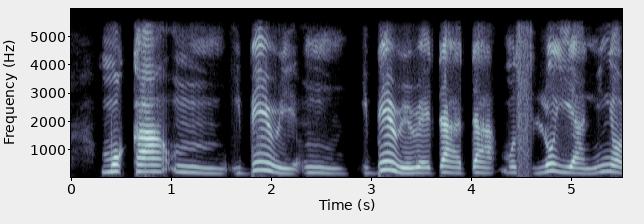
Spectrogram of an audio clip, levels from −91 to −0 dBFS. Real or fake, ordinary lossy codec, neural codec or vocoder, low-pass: real; none; none; 5.4 kHz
